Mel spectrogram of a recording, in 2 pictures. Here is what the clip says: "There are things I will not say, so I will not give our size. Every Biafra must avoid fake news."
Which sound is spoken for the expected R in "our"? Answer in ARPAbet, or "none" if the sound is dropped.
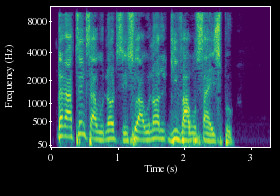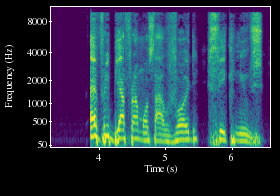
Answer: W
